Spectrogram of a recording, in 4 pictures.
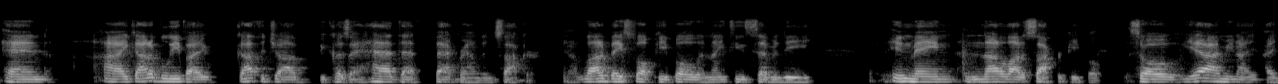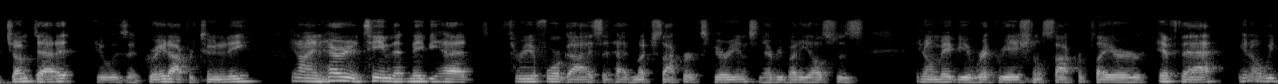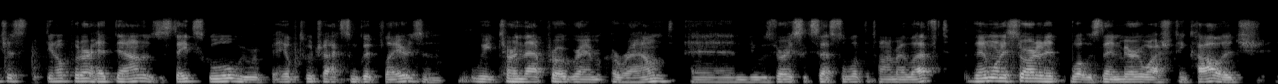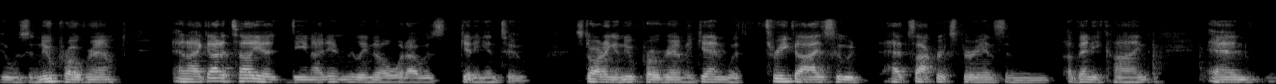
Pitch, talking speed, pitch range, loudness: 120 Hz, 195 wpm, 110-130 Hz, -28 LUFS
